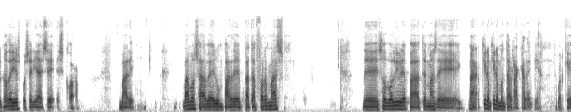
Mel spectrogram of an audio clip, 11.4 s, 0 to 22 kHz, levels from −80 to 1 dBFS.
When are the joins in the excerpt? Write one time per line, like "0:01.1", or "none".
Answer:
0:09.8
